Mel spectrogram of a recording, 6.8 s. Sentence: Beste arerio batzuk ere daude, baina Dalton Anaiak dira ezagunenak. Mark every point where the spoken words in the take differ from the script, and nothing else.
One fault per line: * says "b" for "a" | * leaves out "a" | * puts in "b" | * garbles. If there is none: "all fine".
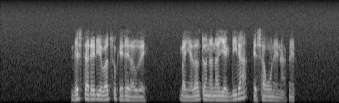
all fine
